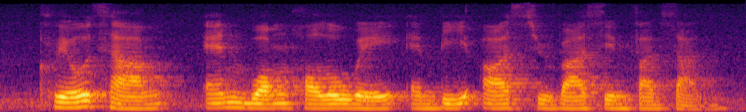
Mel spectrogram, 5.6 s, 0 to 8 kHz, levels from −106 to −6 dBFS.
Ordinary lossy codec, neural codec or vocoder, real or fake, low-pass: none; none; real; 7.2 kHz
